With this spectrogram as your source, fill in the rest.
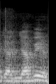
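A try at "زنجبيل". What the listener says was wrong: Zanjabil. Zanjabil. Za bukan ja. Zanjabil. Zanjabila.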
